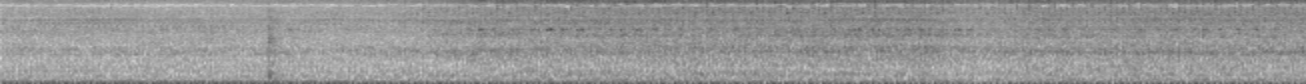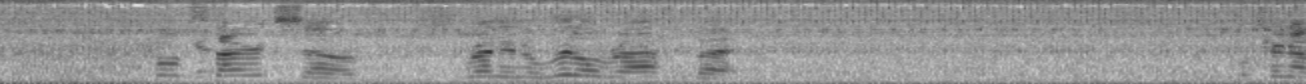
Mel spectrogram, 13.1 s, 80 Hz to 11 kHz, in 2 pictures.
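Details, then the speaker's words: 1986.5 Toyota Supra MK3 with 2JZ swap, next-day cold start after leaking fan clutch replaced: steady low rumble, slightly uneven cold idle, even fan roar behind it; engine and new fan clutch sound normal. "all right I'm going to do a start this cold start the next day just to let you know know what the fan should sound like when you start"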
